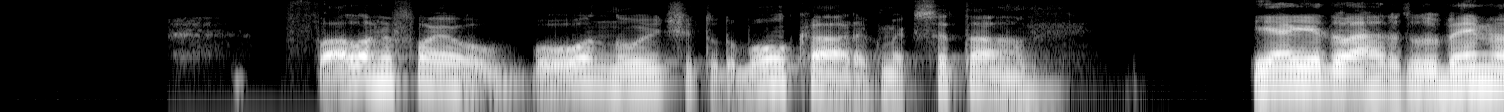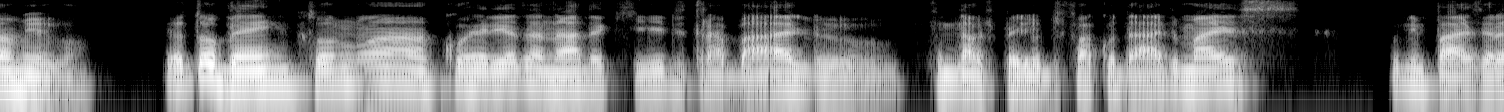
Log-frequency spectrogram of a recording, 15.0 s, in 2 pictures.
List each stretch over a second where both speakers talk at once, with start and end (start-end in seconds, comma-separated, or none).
none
